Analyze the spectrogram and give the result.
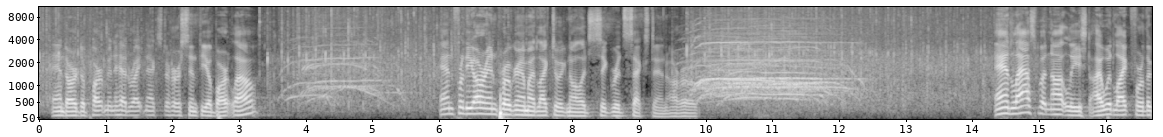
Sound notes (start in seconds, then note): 0.0 audience cheering; 3.6 audience cheering; 9.6 graduates cheering loudly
